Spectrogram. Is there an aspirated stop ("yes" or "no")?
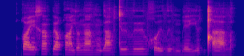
no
